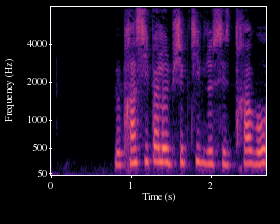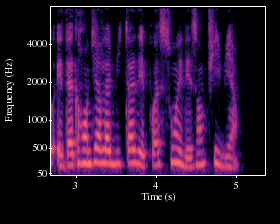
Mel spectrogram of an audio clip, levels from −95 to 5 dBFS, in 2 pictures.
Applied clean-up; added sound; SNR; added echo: neural mask model Resemble Enhance denoiser.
